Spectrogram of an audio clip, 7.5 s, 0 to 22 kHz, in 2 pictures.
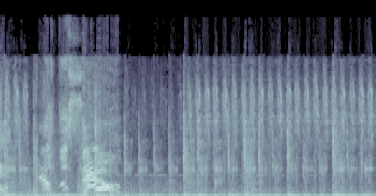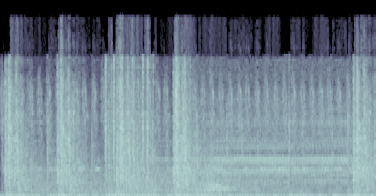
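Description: Gunfire in the Max Payne 3 video game, loud rapid bursts of shots and booms crackling over a chase, with shouted voices in the mix.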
